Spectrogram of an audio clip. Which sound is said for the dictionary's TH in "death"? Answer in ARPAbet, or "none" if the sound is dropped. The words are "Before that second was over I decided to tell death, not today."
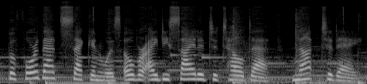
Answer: TH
